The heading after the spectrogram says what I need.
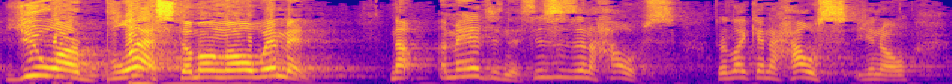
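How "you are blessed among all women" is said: loud, full-throated shout. Retelling one woman greeting another in a house, acting out a shout. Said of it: "She's shouting at Mary".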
